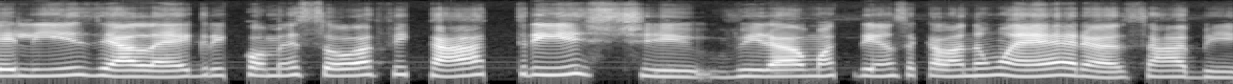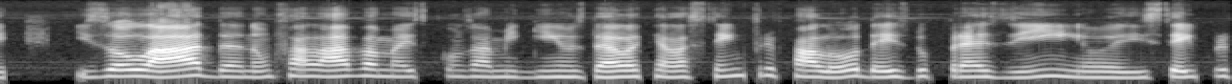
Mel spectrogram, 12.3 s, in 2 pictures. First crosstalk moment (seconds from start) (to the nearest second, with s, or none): none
